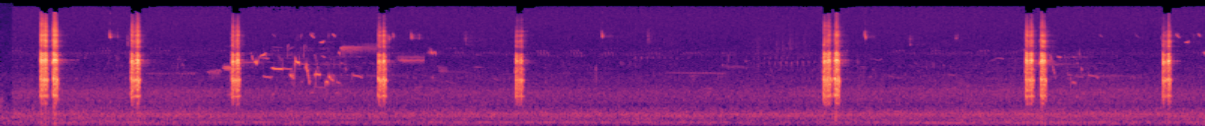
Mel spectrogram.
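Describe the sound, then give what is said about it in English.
A ring-necked pheasant gives loud, harsh crowing squawks, short and sometimes doubled, repeated about eight times at irregular intervals over a quiet outdoor background with faint chirps. “Here's a recording of a ring-necked pheasant's call.”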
